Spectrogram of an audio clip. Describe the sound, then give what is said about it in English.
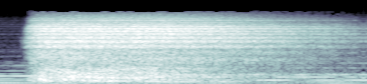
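A deep breath drawn in: one long, steady, airy hiss that starts abruptly, holds, then slowly thins out over about two and a half seconds. “And then exhale completely. Inhale deeply again.”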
